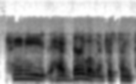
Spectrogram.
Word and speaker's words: Cheney: And Strook thought he saw something of interest in young Cheney, or Cheney, actually, as they pronounced it back then. It was Cheney in later years, but Cheney at the time.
